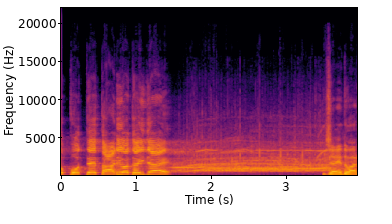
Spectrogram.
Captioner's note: crowd applauding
